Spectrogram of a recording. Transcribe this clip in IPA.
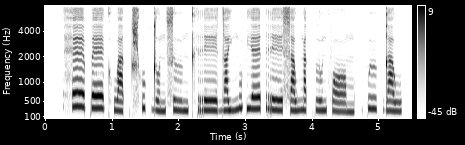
hɛː˥˩ pɛː˥˩kʰwa˨˩t̚t͡ɕʰu˥˩k̚do˩˦n sɯː˨˩ŋkʰreː˧ da˧jŋu˥˩ʔjɛː˦˥t̚reː˧ sa˦˥wŋa˦˥t̚plu˦˥nfɔː˧m | pɯː˥˩k̚da˧w

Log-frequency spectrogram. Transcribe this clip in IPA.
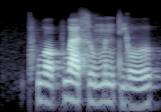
kʰwɔ˨˩ kwä˥˩su˨˩mə˥˩nt̪jo˨˩˦ʊ̯

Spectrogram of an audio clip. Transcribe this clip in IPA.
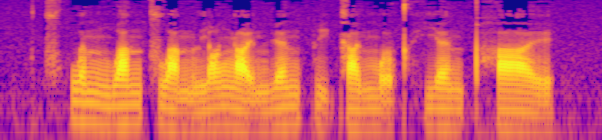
t͡sʰwə˥˩nn̪wa˥nt͡swa̰˨˩n ljɑ˥˩ŋa̰˨˩ɪ̯n̪ɥɛ˥n pḭ˨˩ka˦ɪ̯ mɤ̰˨˩t̪ʰjɛ˥˧n pʰa˥˩ɪ̯

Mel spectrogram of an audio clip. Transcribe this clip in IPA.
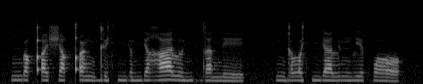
ŋuqʼɐʃaqʼʏŋ dʏsʲ nʲɔnʲɛʁa lʊnʲødane | ŋɡɪlˠøsʲnʲa lʏŋlʲɛpɔ

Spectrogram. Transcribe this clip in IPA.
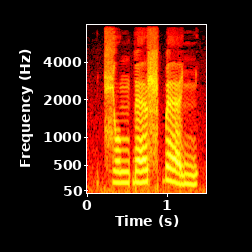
t͡ɕoŋɗɛʂɓɛɲ

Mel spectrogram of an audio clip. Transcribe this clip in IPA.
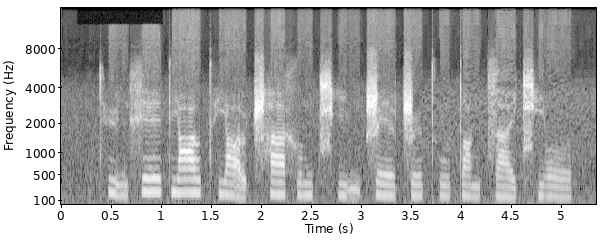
t̪ʰy̰˨˩nxe˦ɪ̯t̪jɑ˦ʊ̯ t̪ʰjɑ̰˨˩ʊ̯ʈ͡ʂʰä˦xʊ˨˦ŋ t͡ɕʰḭ˨˩ŋʈ͡ʂe˥˨ɪ̯ ʈ͡ʂɻ̩˦t̪ʰu˨˦t̪ɑ˥˨ŋ t͡sa˥˨ɪ̯ t͡ɕʰjo˥˨ʊ̯

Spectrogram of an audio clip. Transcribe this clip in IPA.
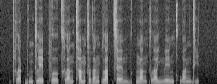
pʰla˨˩k̚bɯ˦˥ŋkleː˥˩p̚ fɤː˧ kʰla˦˥ntʰa˥˩mkra˦˥ŋ pla˥˩t̚sɛː˨˩mbɯ˦˥k̚ ŋa˨˩ŋkla˧jmeː˧ŋkʰwa˨˩ŋ di˥˩t̚

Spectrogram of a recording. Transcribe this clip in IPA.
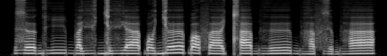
zœɡʱiːbavʲə ɟəvʲaːɓɔ ɟœːɓɒfaː cʰa bʱøː bʱafzøbʱaː

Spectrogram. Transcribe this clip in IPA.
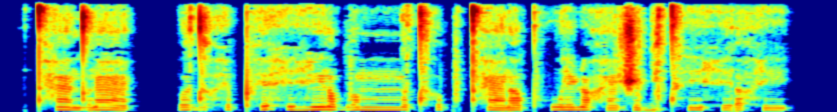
t̪ʰæ̃d̪ʊɾæ̃ | ʊdʊhɪpʰɪ hiɦĩ ɾɒbʌ mːʌtʰʊpʊt̪ʰæ̃ ɾʌ pʰwi ɳɒhæ̃ʃɪ bʲʌtʰi hiɾʌhi

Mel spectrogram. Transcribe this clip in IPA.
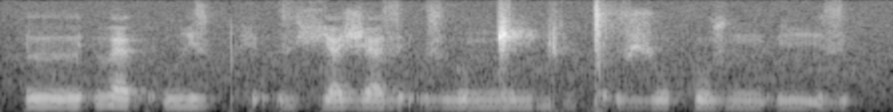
lːḛ ðæθḛβiz pʰḛz çæʒæzḛz ðuŋ͡ǁi ɟo̰dǀḛzʒuθuz nːḛɣiz

